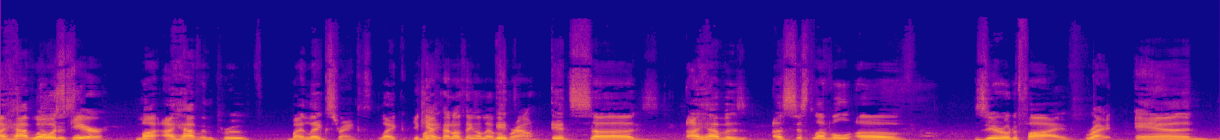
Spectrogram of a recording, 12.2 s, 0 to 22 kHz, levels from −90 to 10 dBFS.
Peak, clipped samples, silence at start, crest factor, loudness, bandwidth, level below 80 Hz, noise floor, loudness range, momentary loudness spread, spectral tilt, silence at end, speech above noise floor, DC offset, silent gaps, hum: 0 dBFS; under 0.1%; 0 s; 16 dB; -16 LUFS; 15.5 kHz; -50 dBFS; -45 dBFS; 2 LU; 10 LU; -6 dB/octave; 0.05 s; 30 dB; under 0.1%; none; none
